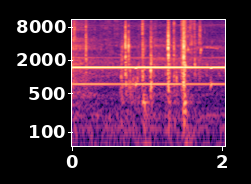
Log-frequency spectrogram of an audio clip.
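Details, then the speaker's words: Ford SVT Terminator Cobra with a fueling problem, its fuel pumps priming with the tank not installed but held up in position: a steady mid-pitched electric hum with a few handling clicks; the pumps sound good. "tank isn't installed, but it's like up in position. I can hear them. They sound good. Yeah, they do sound good, don't they?"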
